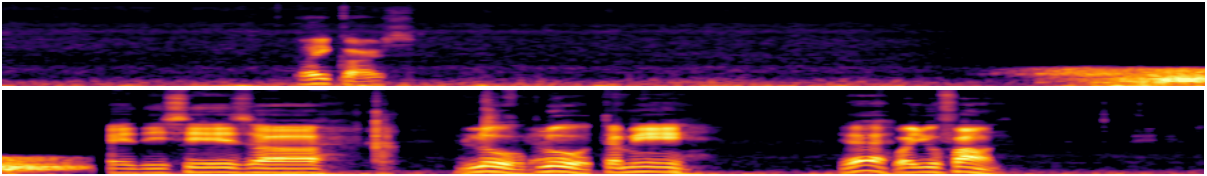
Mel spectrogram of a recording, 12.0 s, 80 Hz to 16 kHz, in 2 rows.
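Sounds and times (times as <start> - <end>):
low wind rumble on microphone: 2.2 - 6.5
muffled whoosh transition effect: 5.0 - 6.5.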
